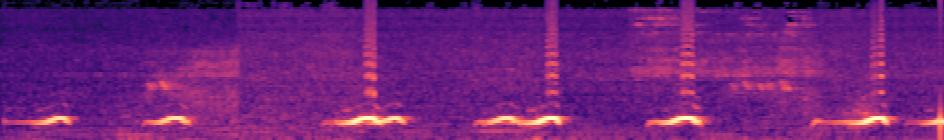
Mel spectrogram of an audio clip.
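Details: Black-naped fruit dove recorded as a trapping lure: low, mellow, rising-falling coos, each about half a second, repeated roughly every one to two seconds in a steady series, with faint background noise.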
